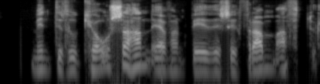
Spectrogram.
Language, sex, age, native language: Icelandic, male, 50-59, Icelandic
